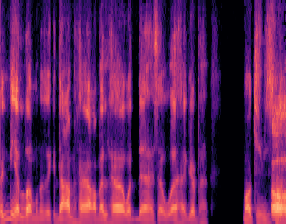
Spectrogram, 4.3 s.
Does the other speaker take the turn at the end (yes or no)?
yes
